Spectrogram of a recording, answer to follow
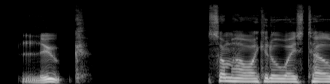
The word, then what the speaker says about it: Luc: Well, for starters, it's Luke. Luke. Somehow, I could always tell when people pronounced it with a K and an E.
